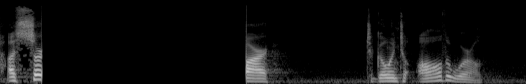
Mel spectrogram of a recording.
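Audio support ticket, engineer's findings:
Audio dropout to silence, 0.42–2.46 s: input likely lost at device or link, silence written meanwhile. Speech cuts mid-flow; 2.05 s of dead silence, no room tone.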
